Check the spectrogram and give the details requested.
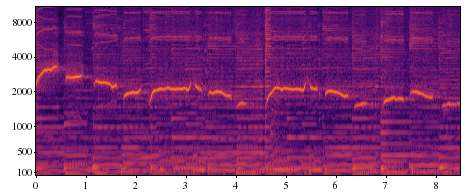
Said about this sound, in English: You can whistle along if you want to.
